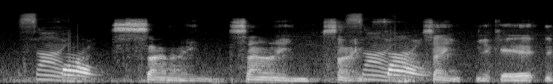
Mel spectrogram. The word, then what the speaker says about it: sin: Entonces aquí eh y se pronuncia sign y la abreviamos solo s i n. Seguimos pronunciando sign.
